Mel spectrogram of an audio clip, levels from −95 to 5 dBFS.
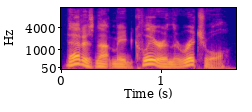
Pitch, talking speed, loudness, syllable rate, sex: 115 Hz, 275 wpm, -16 LUFS, 5.6 syllables/s, male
